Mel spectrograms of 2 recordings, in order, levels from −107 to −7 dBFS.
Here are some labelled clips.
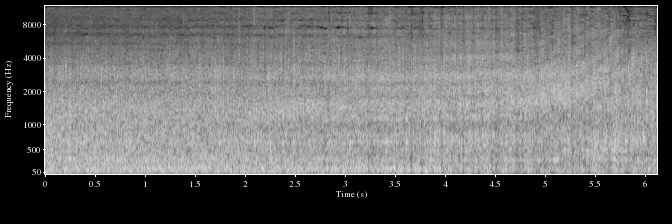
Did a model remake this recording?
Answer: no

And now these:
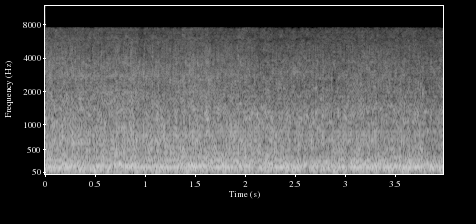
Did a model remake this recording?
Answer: yes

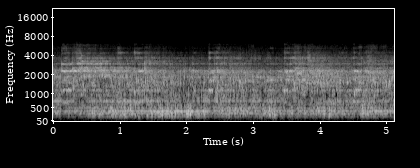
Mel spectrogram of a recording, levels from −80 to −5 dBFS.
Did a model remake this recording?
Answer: yes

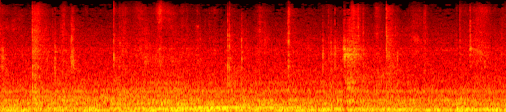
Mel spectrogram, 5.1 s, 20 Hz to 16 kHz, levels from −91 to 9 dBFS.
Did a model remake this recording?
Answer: yes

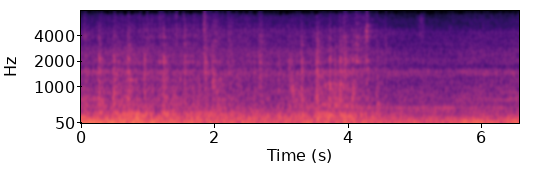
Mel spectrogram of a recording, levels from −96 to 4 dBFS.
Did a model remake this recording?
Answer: no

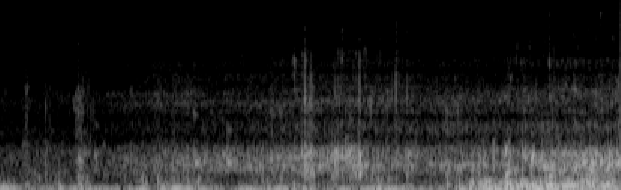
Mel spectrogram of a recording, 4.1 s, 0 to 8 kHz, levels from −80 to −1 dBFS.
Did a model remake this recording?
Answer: no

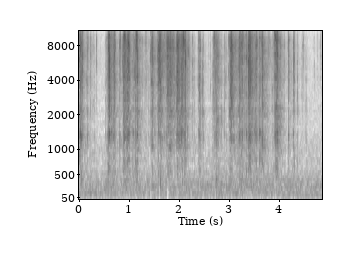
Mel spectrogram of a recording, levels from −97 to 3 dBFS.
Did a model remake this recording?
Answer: no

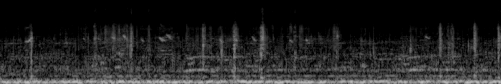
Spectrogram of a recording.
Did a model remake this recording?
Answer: yes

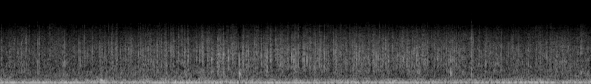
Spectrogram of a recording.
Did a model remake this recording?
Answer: yes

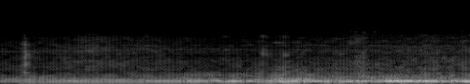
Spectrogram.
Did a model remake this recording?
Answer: yes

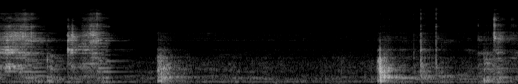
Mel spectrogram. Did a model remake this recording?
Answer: yes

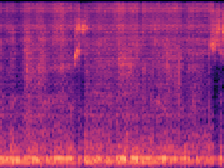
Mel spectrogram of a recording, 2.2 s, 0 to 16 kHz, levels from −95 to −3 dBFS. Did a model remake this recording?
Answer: yes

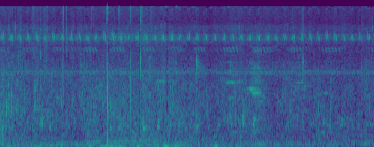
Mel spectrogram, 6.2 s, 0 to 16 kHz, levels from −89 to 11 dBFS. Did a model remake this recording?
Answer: no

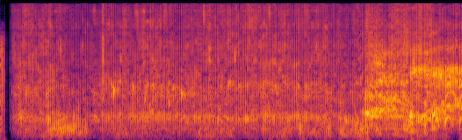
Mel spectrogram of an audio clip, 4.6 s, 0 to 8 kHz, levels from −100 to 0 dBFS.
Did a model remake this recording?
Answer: yes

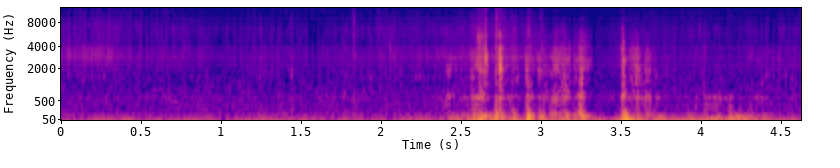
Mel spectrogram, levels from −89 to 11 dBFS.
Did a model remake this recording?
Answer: yes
